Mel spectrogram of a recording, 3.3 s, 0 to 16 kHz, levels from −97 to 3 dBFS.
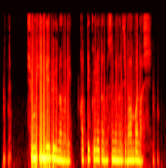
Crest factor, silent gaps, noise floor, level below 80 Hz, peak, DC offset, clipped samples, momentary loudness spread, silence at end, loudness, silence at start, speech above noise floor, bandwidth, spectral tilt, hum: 14 dB; none; -50 dBFS; -42 dBFS; -6 dBFS; under 0.1%; under 0.1%; 15 LU; 0.4 s; -21 LUFS; 0.05 s; 29 dB; 11.5 kHz; -7.5 dB/octave; none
